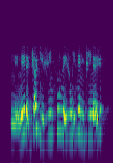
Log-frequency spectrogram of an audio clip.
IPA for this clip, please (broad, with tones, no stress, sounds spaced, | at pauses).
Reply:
n ḛ˩ l e˦ ɾ ɛ̰˩ d͡ʒ a̰˥ ə̯ ɡʲ e˨ ʒ i˦ l s u˥ l ð ḛ˦ ʒ w ḭ˥ z e˦ n d͡ʒ i˦ l ɛ̰˥ ʒ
